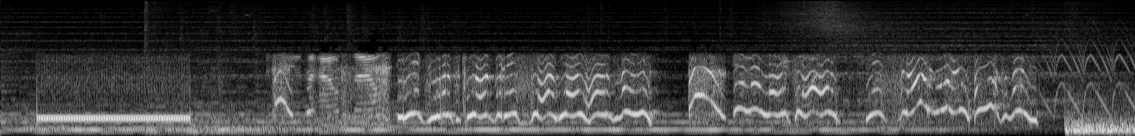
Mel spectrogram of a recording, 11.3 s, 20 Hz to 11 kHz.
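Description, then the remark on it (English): A phone line goes dead on a 911 emergency call: a steady, flat dial tone hums for about two seconds, then gives way to a long stretch of loud, wavering, howl-like tones that rise and fall, ending in a low muffled rumble. “For added authenticity, she lets the line go dead, and I really like it.”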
